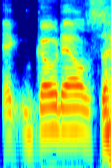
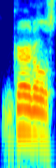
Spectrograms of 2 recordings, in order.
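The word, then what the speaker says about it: Gödel: best as you can girdle girdle oh girdle that's a g um loud so it's good that is true I've been saying it wrong for so many years you never corrected me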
